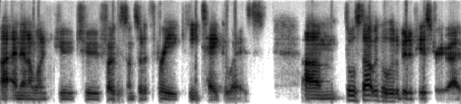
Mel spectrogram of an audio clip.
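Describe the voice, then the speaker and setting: A man with an Australian accent. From Australia, Melbourne. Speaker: conference speaker, e-commerce developer. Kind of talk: technical conference talk.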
